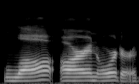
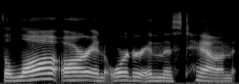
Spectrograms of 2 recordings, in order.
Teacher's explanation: speakers will literally insert a hard R sound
